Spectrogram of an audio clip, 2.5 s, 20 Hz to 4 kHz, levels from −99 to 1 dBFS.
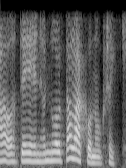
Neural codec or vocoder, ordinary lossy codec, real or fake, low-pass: codec, 16 kHz in and 24 kHz out, 0.8 kbps, FocalCodec, streaming, 65536 codes; none; fake; 3.6 kHz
